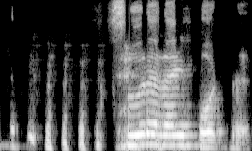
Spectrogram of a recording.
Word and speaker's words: Soorarai Pottru: If my pronunciation is wrong, please correct it, sir. Soorarai pottru.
